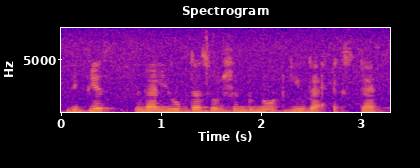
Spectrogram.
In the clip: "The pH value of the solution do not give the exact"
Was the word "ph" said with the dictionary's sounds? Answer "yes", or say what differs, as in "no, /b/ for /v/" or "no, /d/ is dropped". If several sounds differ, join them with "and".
no, /s/ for /tʃ/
